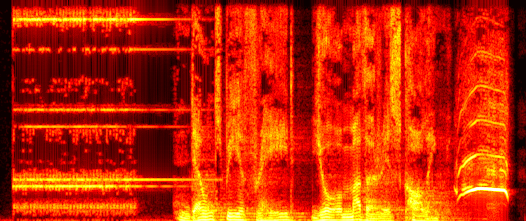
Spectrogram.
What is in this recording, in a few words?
Scary Mother Call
